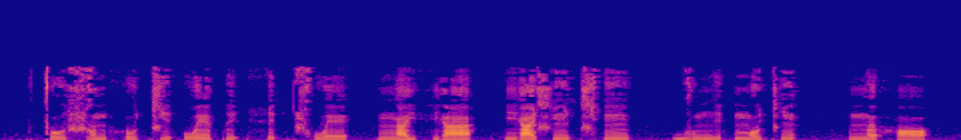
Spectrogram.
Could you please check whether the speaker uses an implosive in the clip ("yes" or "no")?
no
